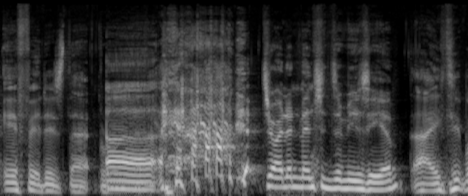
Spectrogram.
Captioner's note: laughs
